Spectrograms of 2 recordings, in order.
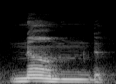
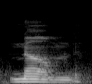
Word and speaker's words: numbed: So because it sounds like an M in past tense, numbed. The B is silent. Numbed.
